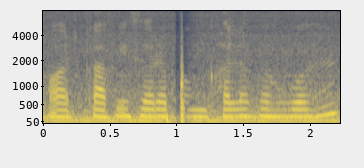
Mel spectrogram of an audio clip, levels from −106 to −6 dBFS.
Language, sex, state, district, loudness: Hindi, female, Chhattisgarh, Raipur, -16 LUFS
